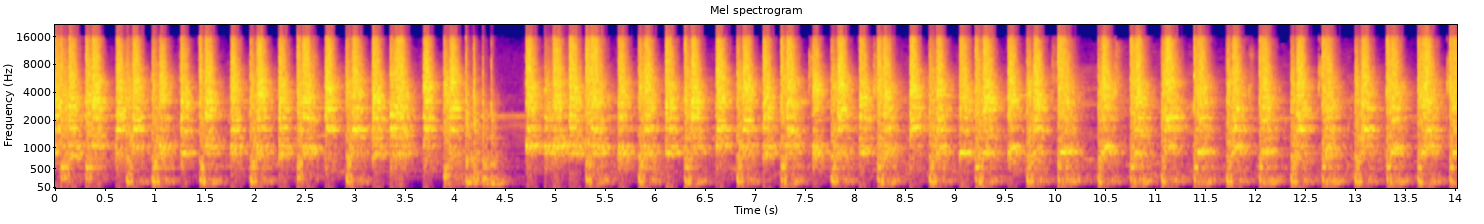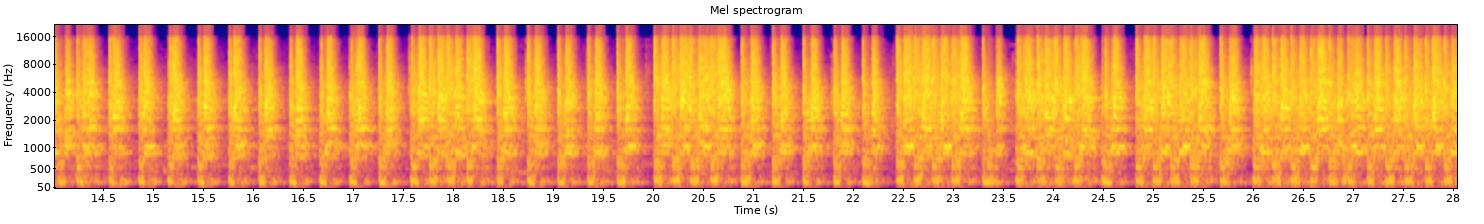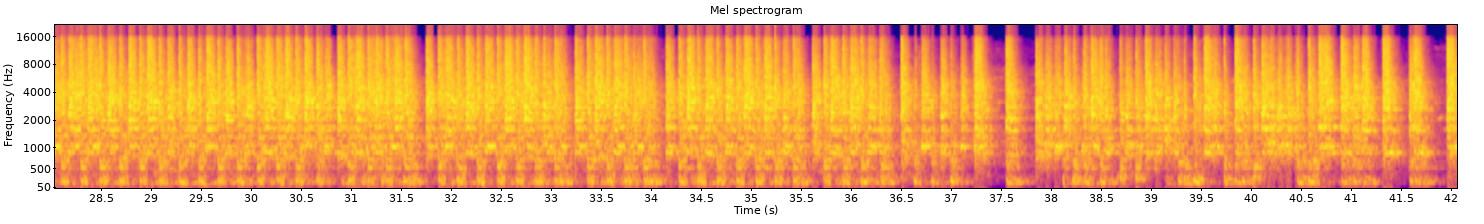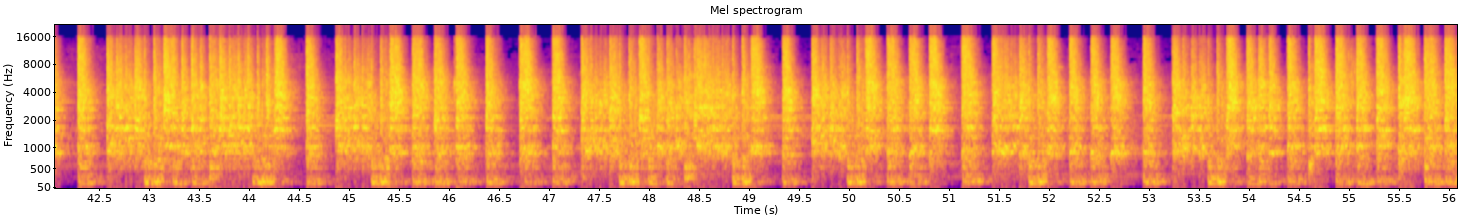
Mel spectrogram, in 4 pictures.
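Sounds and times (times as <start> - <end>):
barrel drums playing fast rhythm: 0.0 - 56.0.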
